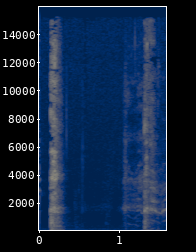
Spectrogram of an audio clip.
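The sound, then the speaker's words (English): Someone clears their throat twice, two short rasping bursts about a second apart, the second trailing into a brief voiced hum. “Let me clear my throat real quick.”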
